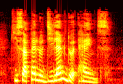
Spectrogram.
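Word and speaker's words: Heinz: un psychologue social, qui s'appelle le dilemme de Haynes. Haynes, je crois que ça s'écrit comme la bière, H-E-I-N-Z.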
